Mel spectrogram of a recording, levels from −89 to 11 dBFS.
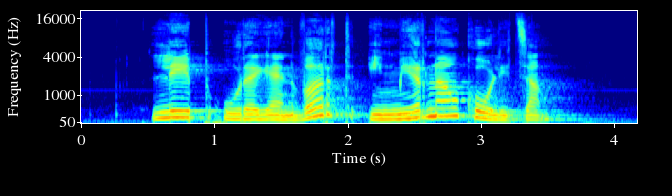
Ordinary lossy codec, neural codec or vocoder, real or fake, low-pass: none; none; real; 19.8 kHz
